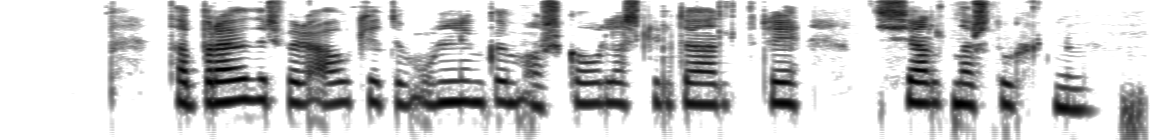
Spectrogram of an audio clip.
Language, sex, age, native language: Icelandic, female, 13, Icelandic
